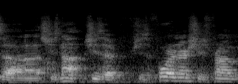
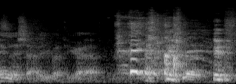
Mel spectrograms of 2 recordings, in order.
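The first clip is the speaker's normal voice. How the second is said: loud, slow, laughing creepy taunt; creepy menacing; 3 semitones higher, 6 dB louder, slower than usual. Pretend. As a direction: tease like a lurking creep. Playful menacing repeat.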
